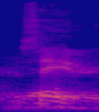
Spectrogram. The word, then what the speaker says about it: Satyr: S-A-T-Y-R. Seder. It's a Seder.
